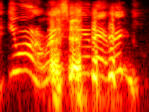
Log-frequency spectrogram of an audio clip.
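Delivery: high, loud mock Louisiana accent; hammed-up Louisiana challenge. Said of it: "I can't even touch that".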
